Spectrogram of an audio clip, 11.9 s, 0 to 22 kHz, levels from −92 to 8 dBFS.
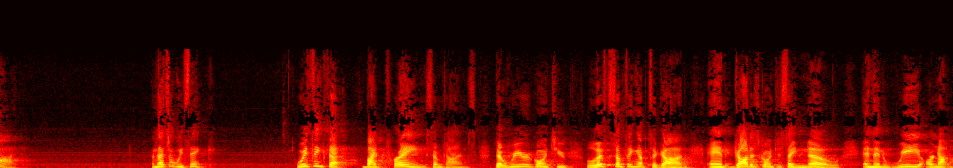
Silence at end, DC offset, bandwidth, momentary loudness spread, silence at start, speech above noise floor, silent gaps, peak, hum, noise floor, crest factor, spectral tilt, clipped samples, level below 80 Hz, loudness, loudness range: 0 s; under 0.1%; 15 kHz; 11 LU; 0 s; 38 dB; none; -2 dBFS; none; -60 dBFS; 20 dB; -7.5 dB/octave; under 0.1%; -74 dBFS; -23 LUFS; 7 LU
